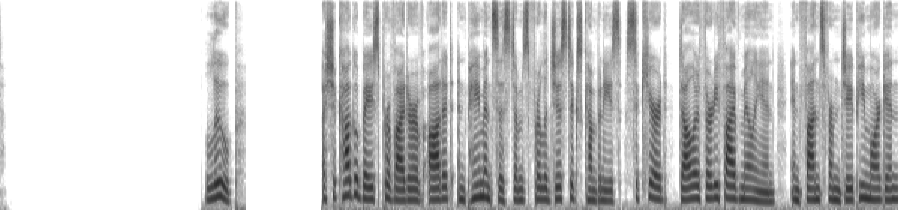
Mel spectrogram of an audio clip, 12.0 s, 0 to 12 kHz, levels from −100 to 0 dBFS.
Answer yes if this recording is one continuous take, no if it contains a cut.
yes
